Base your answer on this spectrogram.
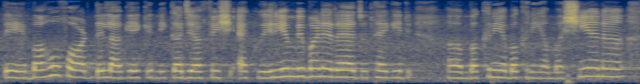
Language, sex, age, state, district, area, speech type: Dogri, female, 18-30, Jammu and Kashmir, Kathua, rural, spontaneous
